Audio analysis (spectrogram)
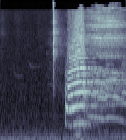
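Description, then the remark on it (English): A single cat meow, fairly loud, opening with a short breathy burst before a drawn-out, slightly falling tone. No one speaks. “Sorry, Kitty.”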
